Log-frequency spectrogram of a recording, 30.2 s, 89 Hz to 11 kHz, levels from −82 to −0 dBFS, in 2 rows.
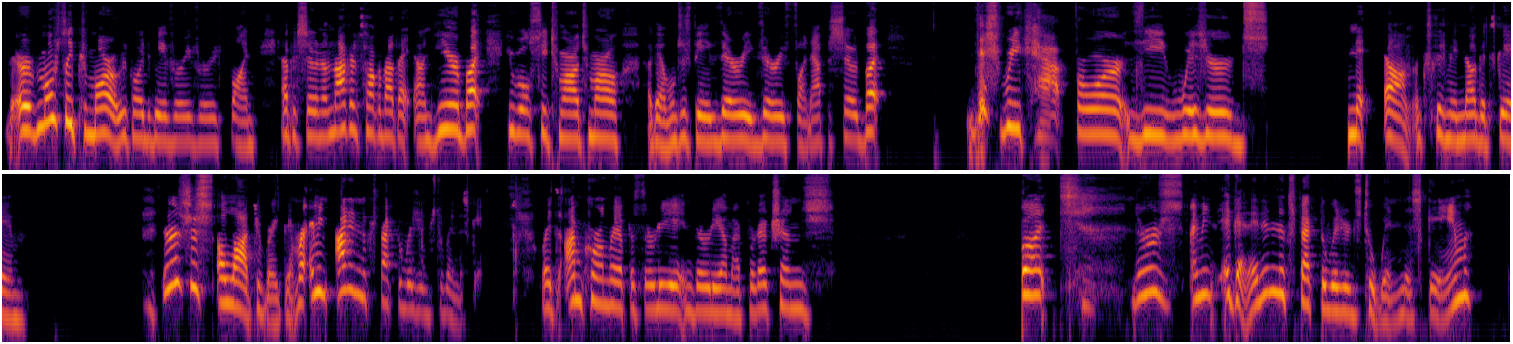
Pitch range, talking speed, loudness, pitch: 210-285 Hz, 185 wpm, -24 LUFS, 235 Hz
